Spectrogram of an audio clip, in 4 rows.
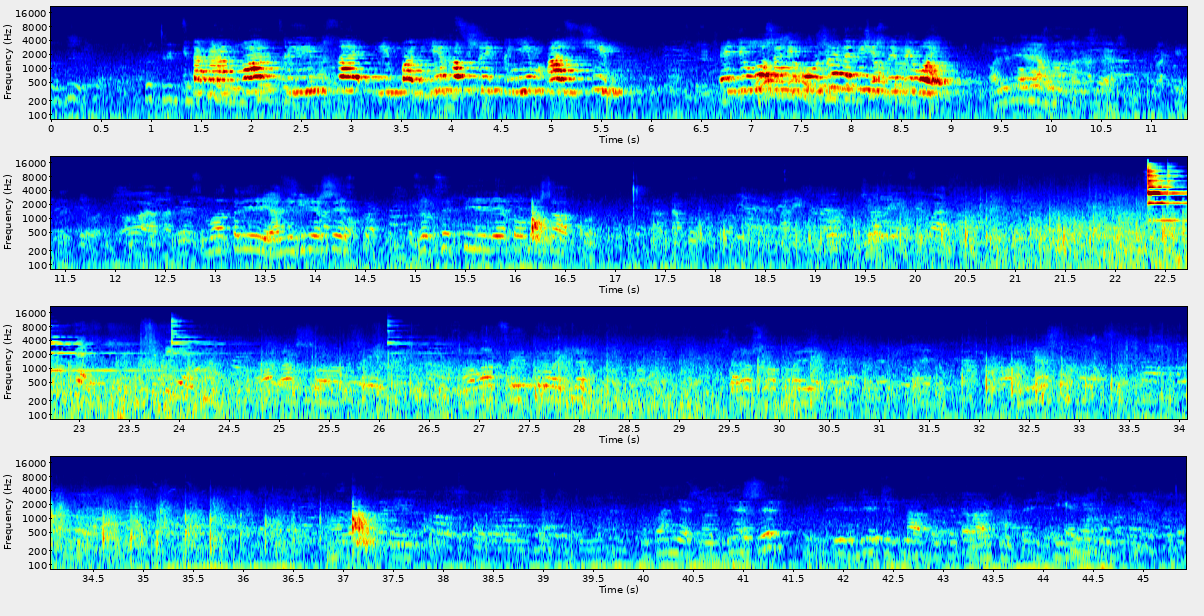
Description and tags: hippodrome.race #3 finish
Finish of the race #3.
Recorded 2012-09-29 12:30 pm.
announcer, racetrack, broadcaster, voice, speech, Omsk, hippodrome, 2012, horse, race, bell, russian-speech, speaker, russian, Russia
